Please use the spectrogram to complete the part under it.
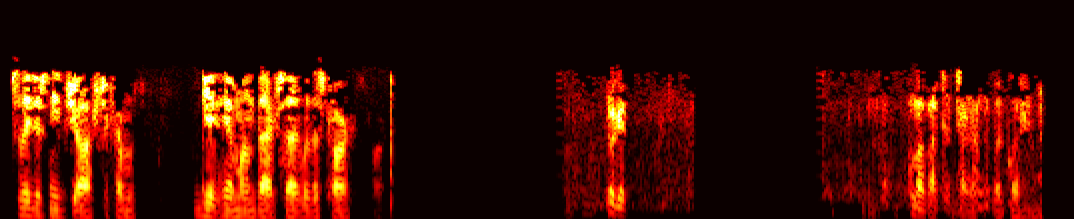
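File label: Sheriff Dispatch, Scanner audio recording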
